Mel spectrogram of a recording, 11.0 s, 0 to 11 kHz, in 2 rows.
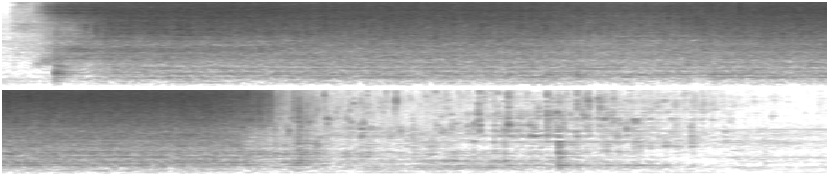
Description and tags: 20060727.kitchen.jet
sound of a jet of water flowing int o the sink. Sennheiser ME62 > NZ10 MD
faucet, jet, kitchen, water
